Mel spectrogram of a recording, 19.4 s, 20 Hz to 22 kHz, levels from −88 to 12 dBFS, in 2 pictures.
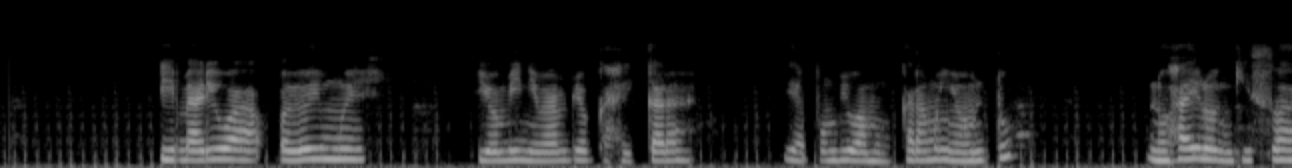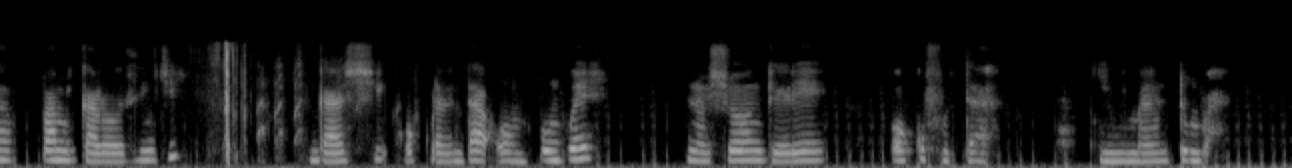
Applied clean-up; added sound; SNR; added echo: neural diffusion model UNIVERSE++.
